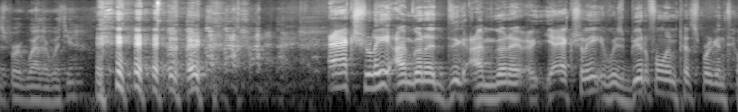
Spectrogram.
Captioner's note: laughter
